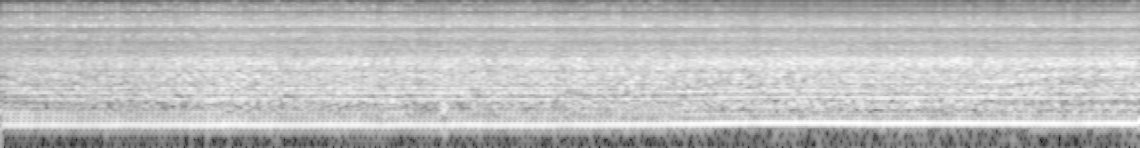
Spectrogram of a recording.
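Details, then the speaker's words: Junkyard mower with a Honda GCV engine, oil-soaked air filter, had smoked heavily, still partly on choke and not fully warm: a steady, even single-cylinder drone with no misses or surging while burning off oil; normal running. "eventually it'll stop smoking when it heats up it burns all the oil out and eventually it'll stop smoking"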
